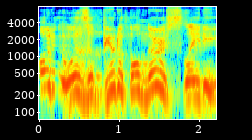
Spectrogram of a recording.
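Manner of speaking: put-on wealthy rich-person voice. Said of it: "that's your rich person voice".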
